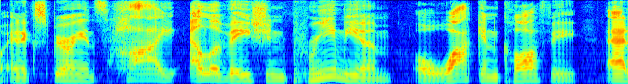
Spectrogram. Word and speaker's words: Oaxaca: From Oaxaca. Are you impressed that I knew Is how that to how you pronounce that?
